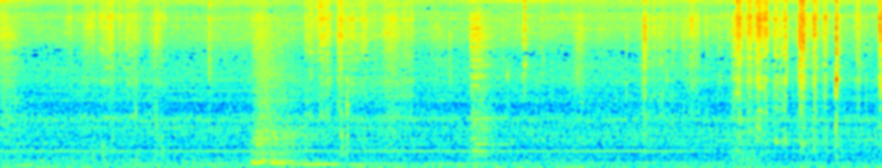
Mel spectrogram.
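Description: Handling noises as a foam blank is set against a steel fixture on a manual lathe's chuck: a dull thump about three seconds in, a knock near six seconds, and a run of clicks and taps near the end, over a steady shop hum.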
